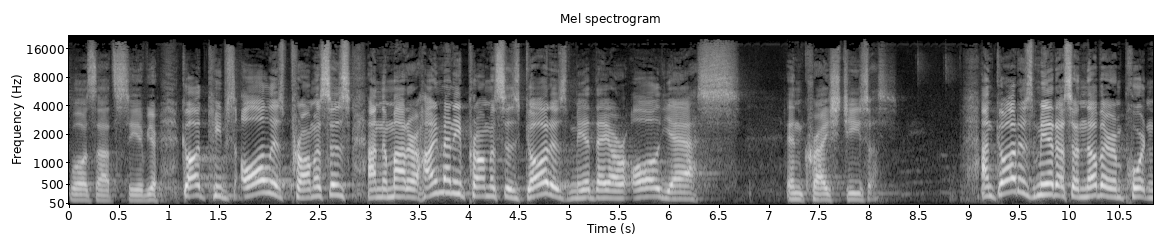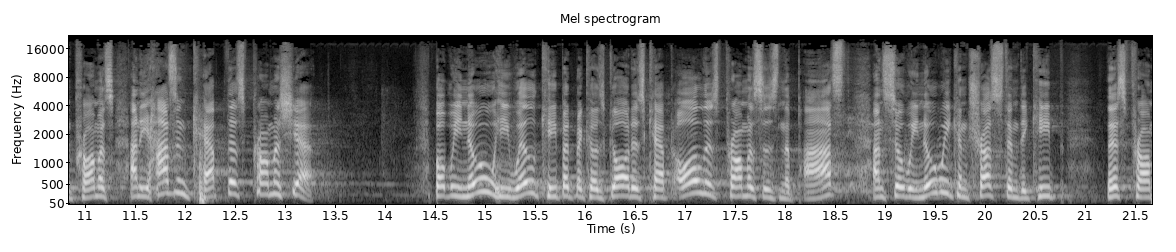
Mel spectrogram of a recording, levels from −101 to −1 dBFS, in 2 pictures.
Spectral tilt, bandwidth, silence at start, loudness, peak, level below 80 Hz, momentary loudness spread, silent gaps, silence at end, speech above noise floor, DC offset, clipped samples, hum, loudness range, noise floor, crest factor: -3 dB/octave; over 20 kHz; 0 s; -21 LUFS; -2 dBFS; -70 dBFS; 7 LU; none; 0 s; 37 dB; under 0.1%; under 0.1%; none; 4 LU; -58 dBFS; 18 dB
